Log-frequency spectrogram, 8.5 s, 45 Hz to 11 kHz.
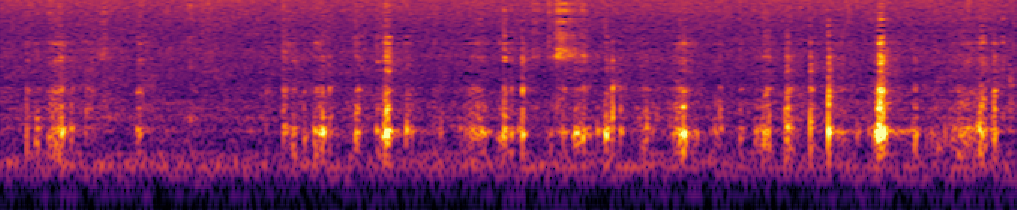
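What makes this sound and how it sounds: Fingernails and fingertips tap a small, hollow, polished wooden bowl whose wooden lid is held against it by both hands on a table. The result is an irregular run of soft, quick, hollow knocks with a woody tone around 340 Hz. Each knock dies away almost instantly, with a few sharper, louder taps standing out among the quieter ones.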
